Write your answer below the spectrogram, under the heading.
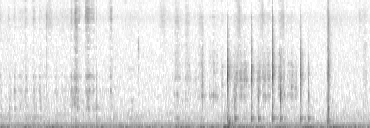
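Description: Faint ticks and clicks of an AV receiver's front-panel controls being worked: the volume turned down, then the input selector buttons pressed in turn, with a few sharper clicks in the second half. A faint low mains hum runs underneath.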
